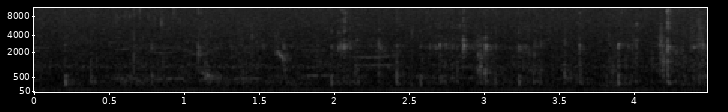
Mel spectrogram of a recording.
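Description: Faint chewing of a bacon-wrapped cocktail sausage: a run of small, irregular mouth clicks and soft crunches.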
